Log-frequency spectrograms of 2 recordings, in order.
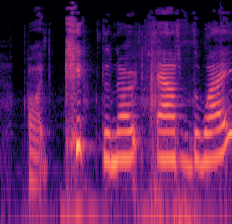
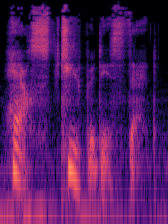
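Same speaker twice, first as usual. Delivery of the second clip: whispered scorn; 8 dB quieter than usual. A narrator's reading. Scornful aside.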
